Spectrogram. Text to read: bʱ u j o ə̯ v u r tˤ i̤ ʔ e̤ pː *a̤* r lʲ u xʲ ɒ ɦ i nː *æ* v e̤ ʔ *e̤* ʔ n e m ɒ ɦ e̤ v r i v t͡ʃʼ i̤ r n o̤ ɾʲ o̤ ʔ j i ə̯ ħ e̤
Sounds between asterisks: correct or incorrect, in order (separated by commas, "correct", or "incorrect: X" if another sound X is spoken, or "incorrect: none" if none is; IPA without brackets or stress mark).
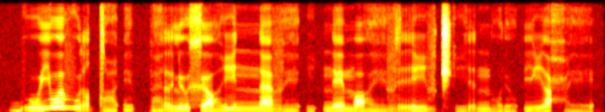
incorrect: æ̤, correct, incorrect: i̤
